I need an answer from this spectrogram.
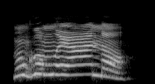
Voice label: Italian Birthday, 1 boy, 8 yrs., Italian, (Happy Birthday), human voice; Holiday; Occasions, Foreign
